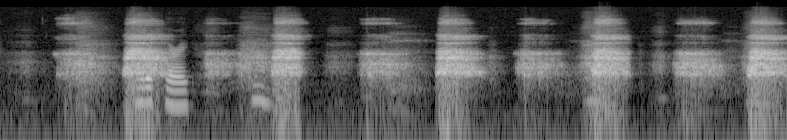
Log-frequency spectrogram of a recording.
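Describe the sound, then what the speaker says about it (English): Rapid, forceful breaths in and out during a guided breathing exercise, in a steady pulsing rhythm of sharp gasps, close and loud. A voice briefly speaks over them. "So we're going to keep breathing for another minute or two if you can hang on and handle it."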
